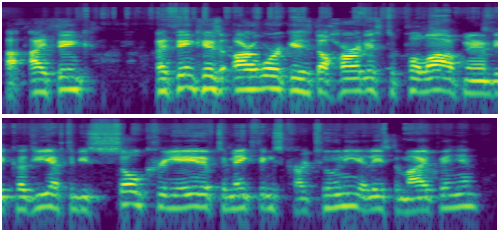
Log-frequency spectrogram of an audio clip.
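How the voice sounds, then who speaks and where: A man's voice: on the high side, steady tone, a little fast, bright, forceful tone. A man with a Wisconsin accent on a comics panel, talking in a stern, matter-of-fact way and often restarting his sentences. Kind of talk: casual panel chat.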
